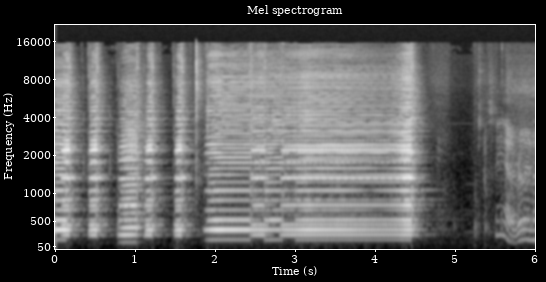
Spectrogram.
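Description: Excelsior Accordiana piano accordion played on its left-hand bass side with the tenor bass register: a few short bass notes and chords, then one chord held for about two and a half seconds that stops about four and a half seconds in.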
